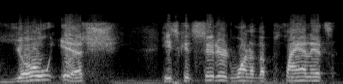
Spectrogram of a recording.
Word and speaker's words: Ish: that really your name ish ish just happens to rhyme with fish um I actually shortened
